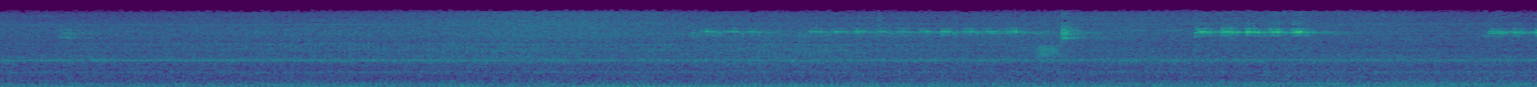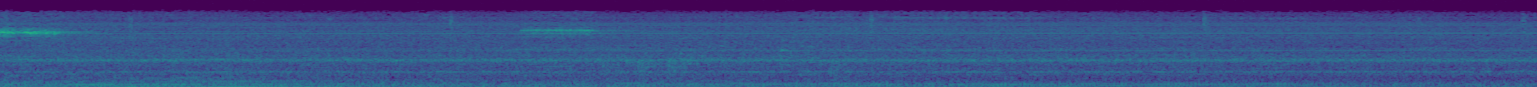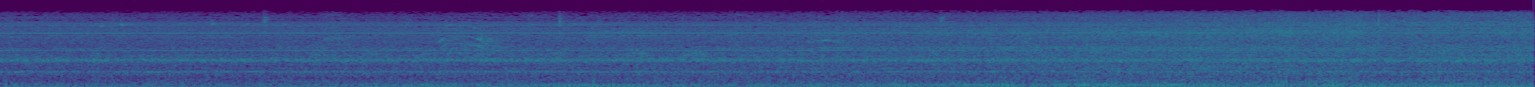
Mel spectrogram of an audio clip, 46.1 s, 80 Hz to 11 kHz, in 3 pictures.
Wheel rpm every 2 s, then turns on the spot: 0, 0, 0, 0, 0, 0, 0, 0, 0, 0, 0, 0, 0, 0, 0, 0, 0, 0, 0, 0, 0, 0, 0.
none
